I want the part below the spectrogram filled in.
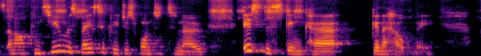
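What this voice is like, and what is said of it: English accent. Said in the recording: “that's my English accent coming out”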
